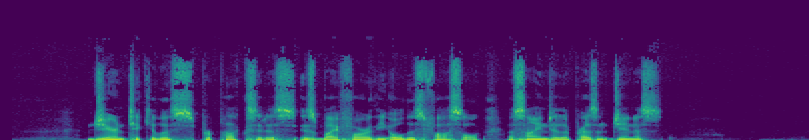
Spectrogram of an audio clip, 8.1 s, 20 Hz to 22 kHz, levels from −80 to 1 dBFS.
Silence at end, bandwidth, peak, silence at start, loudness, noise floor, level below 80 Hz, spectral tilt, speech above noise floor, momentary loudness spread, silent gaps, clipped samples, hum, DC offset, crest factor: 1.55 s; 13.5 kHz; -2 dBFS; 0.85 s; -15 LUFS; -65 dBFS; -32 dBFS; -6 dB/octave; 51 dB; 8 LU; none; under 0.1%; none; under 0.1%; 14 dB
